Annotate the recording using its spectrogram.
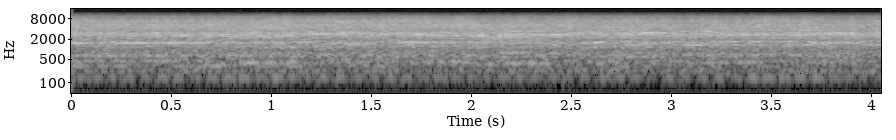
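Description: A steady low hum fills the room, with faint, short, indistinct tones above it and no clear voice.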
